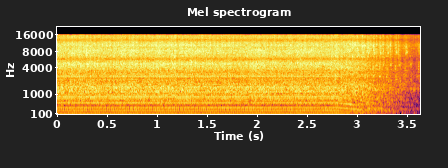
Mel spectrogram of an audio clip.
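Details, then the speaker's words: Troy-Bilt TB130 mower with a Honda engine, after clearing water from the fuel and tightening the governor spring so it revs higher: a steady high, even drone for about three seconds, then winds down smoothly at shutoff. Normal high idle. "you tell the difference I think that's going to work a lot better"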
